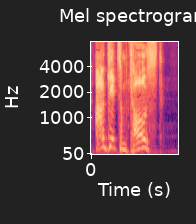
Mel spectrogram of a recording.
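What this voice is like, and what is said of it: Put-on angry Scottish accent. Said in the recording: “Is that Angry Scott? ... I think it's Angry Scottish. ... Sounded a little Austrian to me.”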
